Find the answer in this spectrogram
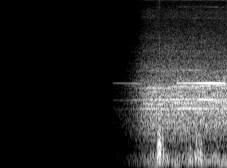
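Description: Silence, then a little over a second in the steady running noise of heavy diesel farm machinery fades in and holds, a low rumble with a faint steady whine above it.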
